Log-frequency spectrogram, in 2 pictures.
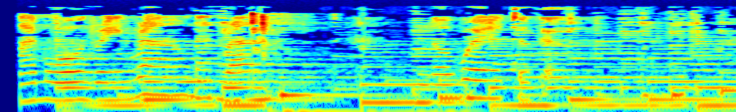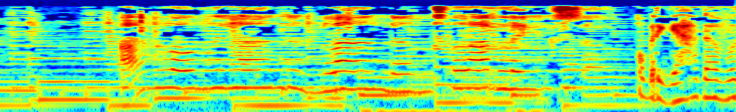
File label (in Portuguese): HOMENAGEM À SECRETÁRIA F; fem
